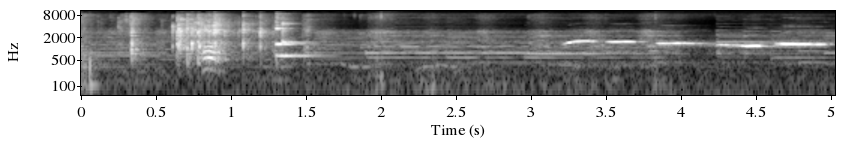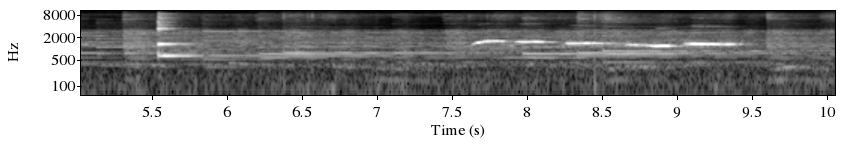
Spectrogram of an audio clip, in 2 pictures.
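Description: Light instrumental background music from a children's story app, carried by a whistled tune whose short gliding phrase comes twice, about four and a half seconds apart, with a brief bright flourish about a second in.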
